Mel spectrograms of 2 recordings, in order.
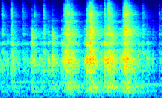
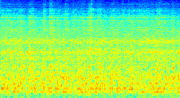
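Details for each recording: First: Rockwell Beaver table saw motor running: uneven tinny rattle in quick bursts from the internal cooling fan. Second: Old Rockwell Beaver table saw motor, first startup after repair of rattling fan and wobbly pulley: steady even hum with light belt flutter, smooth coast-down; much quieter, remaining noise attributed to belt vibration.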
